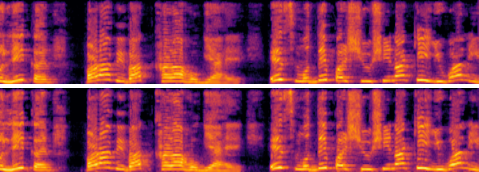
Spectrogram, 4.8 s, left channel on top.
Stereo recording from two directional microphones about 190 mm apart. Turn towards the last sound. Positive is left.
turn(degrees=0)  # may be behind; listen again after turning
